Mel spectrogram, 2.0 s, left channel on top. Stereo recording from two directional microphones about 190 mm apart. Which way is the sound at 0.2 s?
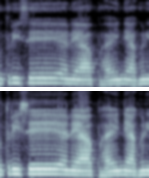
15° right (ahead or behind).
